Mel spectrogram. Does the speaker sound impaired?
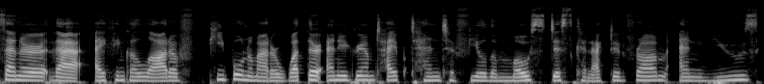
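No.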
